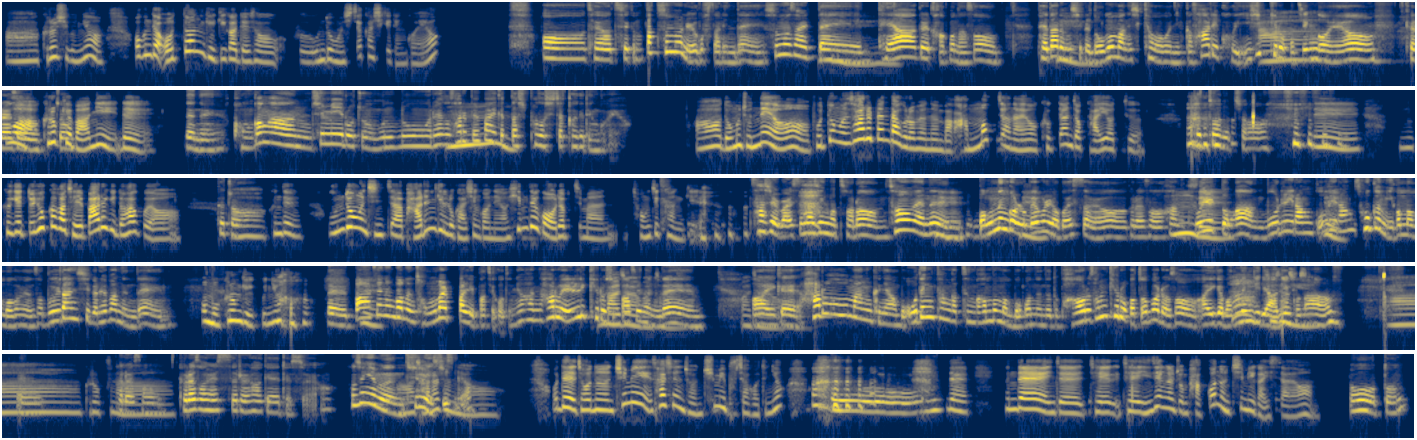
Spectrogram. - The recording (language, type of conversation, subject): Korean, unstructured, 취미를 시작할 때 가장 중요한 것은 무엇일까요?
- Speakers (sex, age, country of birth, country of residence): female, 25-29, South Korea, France; female, 50-54, South Korea, Italy
- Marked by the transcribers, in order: other background noise; tapping; background speech; laugh; unintelligible speech; laugh; laughing while speaking: "있군요"; sniff; gasp; laugh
